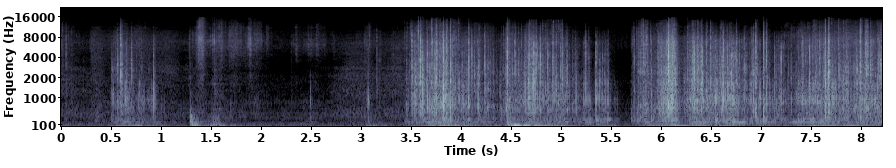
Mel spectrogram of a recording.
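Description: A hand stirs and rakes through a pile of small, solid candy corn pumpkins in a purple plastic bucket. Short bursts of crisp clattering come first, then a quieter lull, then dense, loud, crinkly rattling from about 3.5 seconds on. A brief pause breaks it near 5.6 seconds before the busy shuffling resumes to the end.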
